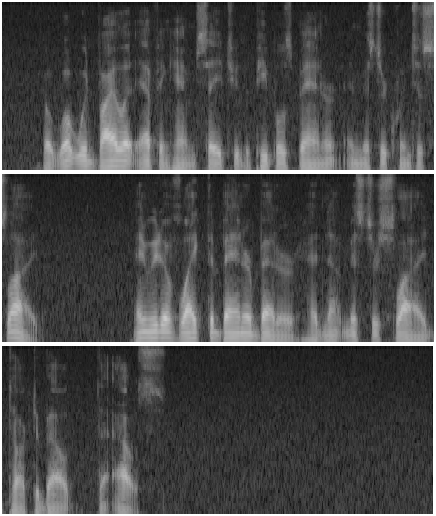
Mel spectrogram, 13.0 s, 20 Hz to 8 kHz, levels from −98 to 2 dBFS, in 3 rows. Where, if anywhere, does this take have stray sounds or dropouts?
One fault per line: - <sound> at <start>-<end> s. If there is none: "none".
none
